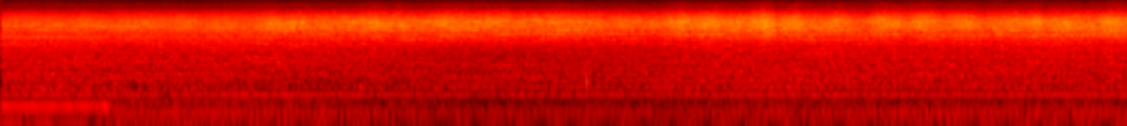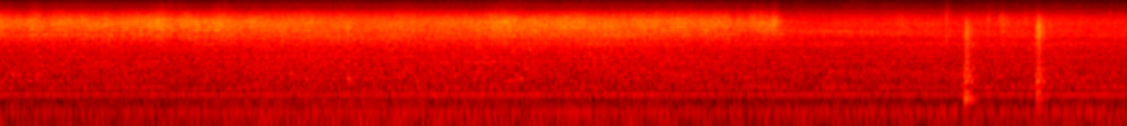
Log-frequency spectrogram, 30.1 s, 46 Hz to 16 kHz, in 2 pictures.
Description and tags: Sound of a circular saw used at a construction site. Recorded on a Marantz PMD661 with a shotgun mic.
